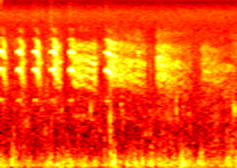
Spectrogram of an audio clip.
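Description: Birds calling: a quick series of short, high calls running into a fast chatter about half a second in, fading near the end. Wind rumbles on the microphone throughout.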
